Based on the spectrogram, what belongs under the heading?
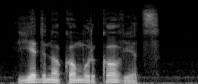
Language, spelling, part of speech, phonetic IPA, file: Polish, jednokomórkowiec, noun, [ˌjɛdnɔkɔ̃murˈkɔvʲjɛt͡s], Pl-jednokomórkowiec.ogg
